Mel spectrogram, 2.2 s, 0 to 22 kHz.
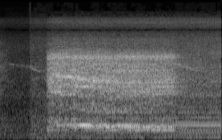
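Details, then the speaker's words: GY6 150cc (157QMJ) scooter with a new starter fitted and the spark plug wire left connected: the engine started, the starter stayed engaged, and a loud high whine eased to a steady hum, a failed starter clutch that blew the starter. "it actually cranked up with the starter the starter stayed engaged and it blew the starter up but the sound you'll hear demonstrate this"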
